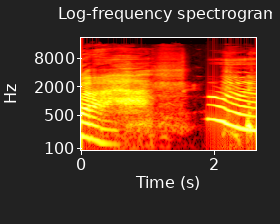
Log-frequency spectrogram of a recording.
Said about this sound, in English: At the beginning, Captain Freeman is doing, like, this presentation with a guest, and Mariner keeps yawning because the guest is so boring.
